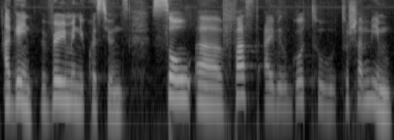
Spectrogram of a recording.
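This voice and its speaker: A woman's voice: mid-range voice, unhurried. A woman hosting and moderating a webinar, speaking directly to the audience in an encouraging way before passing questions to a guest. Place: video call.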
